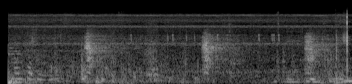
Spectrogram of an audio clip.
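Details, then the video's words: Deer giving alarm calls at Kabini after hearing a leopard and a tiger fighting nearby; four short, sharp, bark-like calls spaced roughly a second apart over steady background hiss. "Deer's alarm call after hearing leopard and Tiger fighting at the background @ Kabini."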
